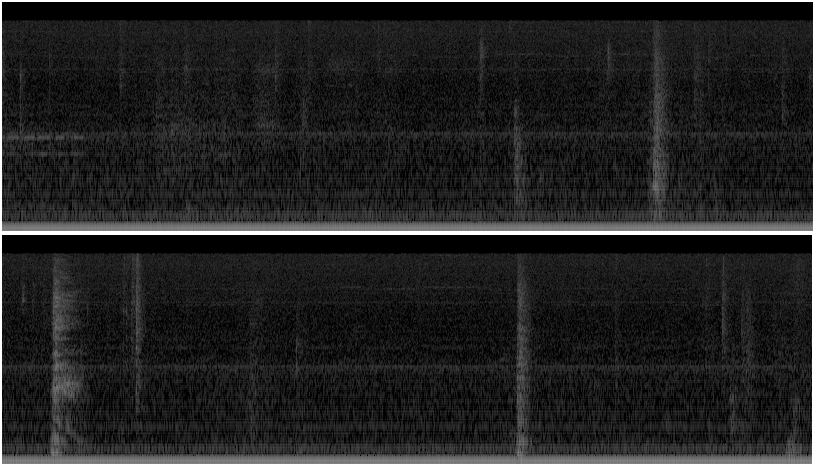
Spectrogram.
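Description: Steady low electrical hum, one unchanging tone, with a few faint clicks now and then.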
